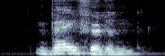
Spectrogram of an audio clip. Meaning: to top up, to refill
- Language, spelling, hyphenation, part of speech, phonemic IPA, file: Dutch, bijvullen, bij‧vul‧len, verb, /ˈbɛi̯ˌvʏ.lə(n)/, Nl-bijvullen.ogg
